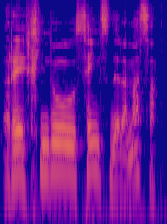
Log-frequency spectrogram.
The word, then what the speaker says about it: Regino Sainz de la Maza: et orchestre, des solos de Robert Devizet et Regino Sainz de la Massa. Je prononce bien, c'est bon.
